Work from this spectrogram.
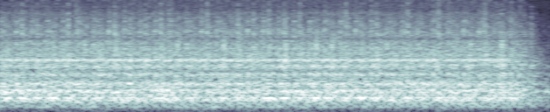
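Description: A sewing machine top stitching a fabric book with red thread, running in a loud, steady, close whirring hum that stops at the very end.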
